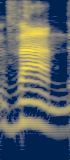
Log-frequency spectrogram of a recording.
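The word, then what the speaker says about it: Vannes: I think you pronounce it Van. The town is Van.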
